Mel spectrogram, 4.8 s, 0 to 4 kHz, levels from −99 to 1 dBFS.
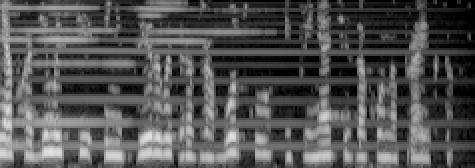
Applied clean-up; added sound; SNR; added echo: classical method spectral subtraction.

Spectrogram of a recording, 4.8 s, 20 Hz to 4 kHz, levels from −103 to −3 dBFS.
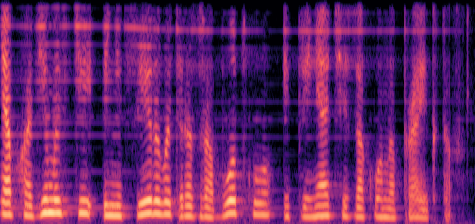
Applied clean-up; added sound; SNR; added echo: neural mask model DeepFilterNet 3.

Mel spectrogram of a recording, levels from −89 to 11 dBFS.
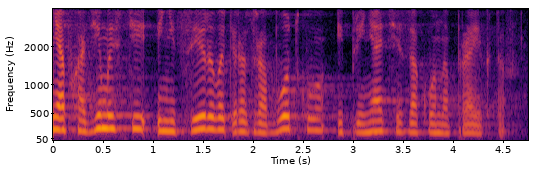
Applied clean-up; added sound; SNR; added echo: none; none; none; none.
